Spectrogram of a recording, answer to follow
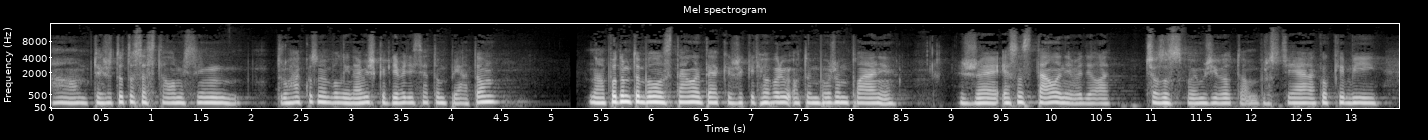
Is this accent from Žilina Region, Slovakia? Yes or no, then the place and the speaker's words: yes; Liptovský Mikuláš, Žilina Region, Slovakia; ja som z Mikuláša a tam bol tiež gymnázium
